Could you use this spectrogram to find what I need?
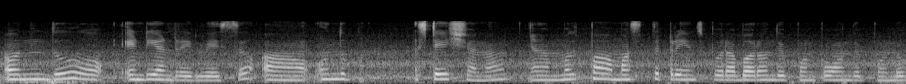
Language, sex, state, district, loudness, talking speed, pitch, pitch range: Tulu, female, Karnataka, Dakshina Kannada, -17 LUFS, 80 wpm, 215 Hz, 200-235 Hz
